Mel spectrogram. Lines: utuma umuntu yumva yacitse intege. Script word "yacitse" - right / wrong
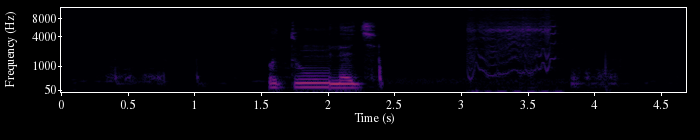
wrong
